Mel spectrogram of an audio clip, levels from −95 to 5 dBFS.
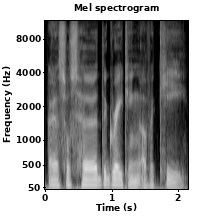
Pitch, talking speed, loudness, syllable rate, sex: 95 Hz, 195 wpm, -17 LUFS, 4.5 syllables/s, male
